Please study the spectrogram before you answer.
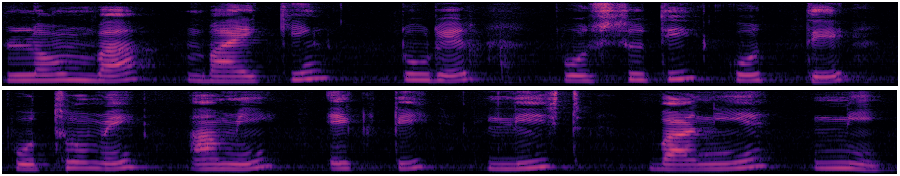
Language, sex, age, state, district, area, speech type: Bengali, male, 18-30, West Bengal, Howrah, urban, spontaneous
